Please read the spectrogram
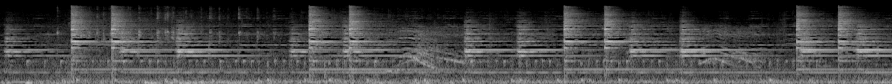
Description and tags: Bells ringing for evening prayers at 2 temples in the evening in Brickfields, Kuala Lumpur. I'm standing in between them with my Zoom H2 recorder.
hindu, temple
